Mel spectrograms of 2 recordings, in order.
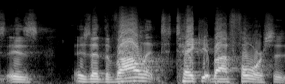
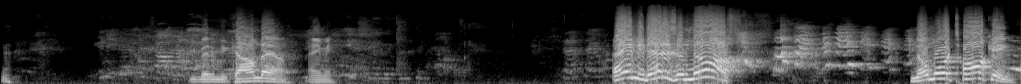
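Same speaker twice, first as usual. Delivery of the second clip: mock stern telling-off with a laugh; playful scolding; 9 semitones higher, slower than usual. Real, not acted. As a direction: tease a chatty listener by pretending to scold her. Scolding a talking congregant, laughing.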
